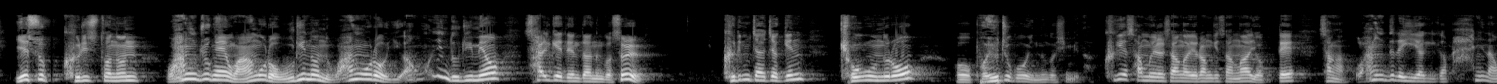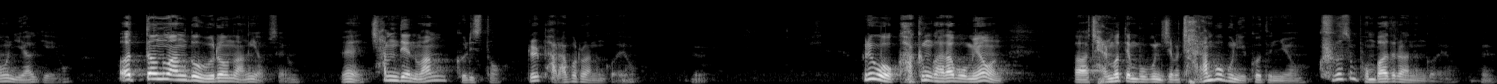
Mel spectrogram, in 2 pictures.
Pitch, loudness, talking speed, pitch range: 180 Hz, -16 LUFS, 305 characters per minute, 135-220 Hz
